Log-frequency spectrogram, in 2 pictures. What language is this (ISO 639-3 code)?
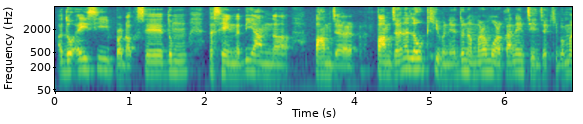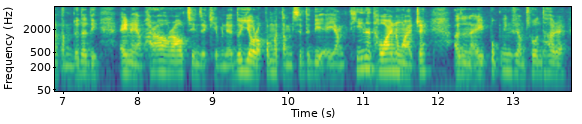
mni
